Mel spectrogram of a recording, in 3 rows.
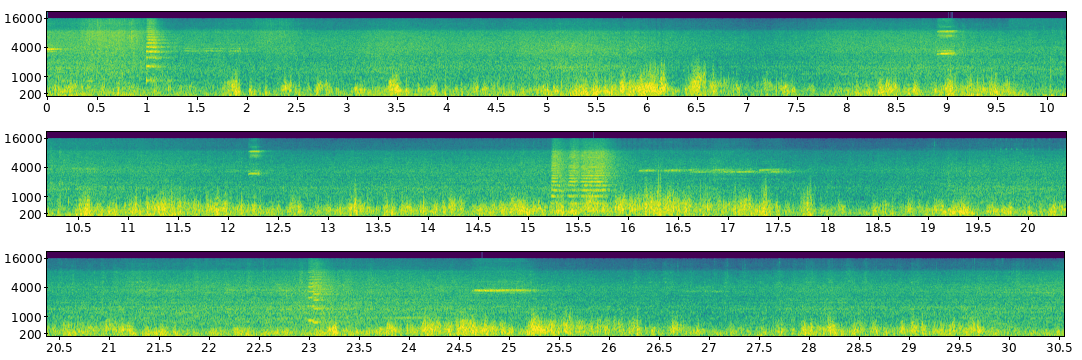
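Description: Road and engine noise heard from inside a moving vehicle, with several short vehicle horn toots sounding through the traffic; the loudest horn blast comes about 15 seconds in.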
